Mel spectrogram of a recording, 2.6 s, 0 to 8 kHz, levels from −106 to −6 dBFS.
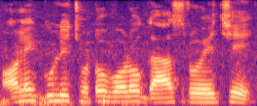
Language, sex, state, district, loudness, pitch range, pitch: Bengali, male, West Bengal, Alipurduar, -14 LUFS, 125-150 Hz, 140 Hz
